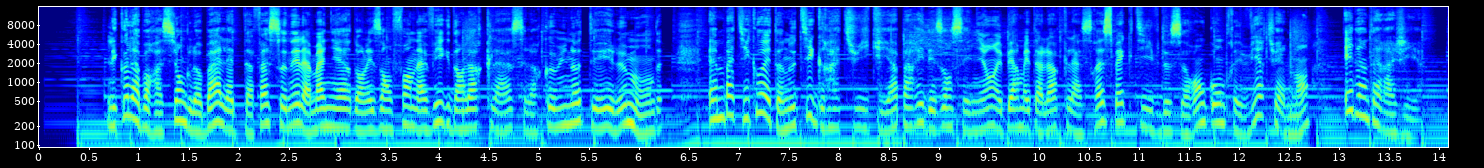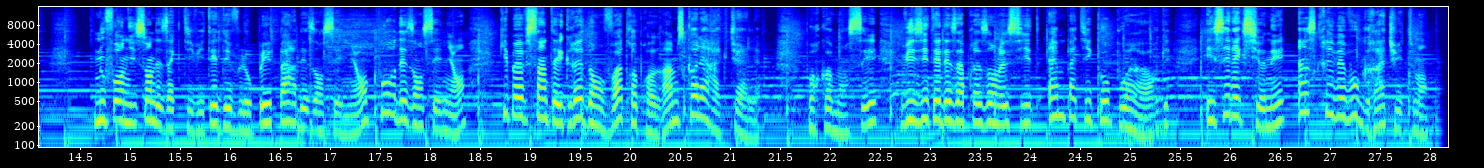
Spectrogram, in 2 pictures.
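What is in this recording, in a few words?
French Corporate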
